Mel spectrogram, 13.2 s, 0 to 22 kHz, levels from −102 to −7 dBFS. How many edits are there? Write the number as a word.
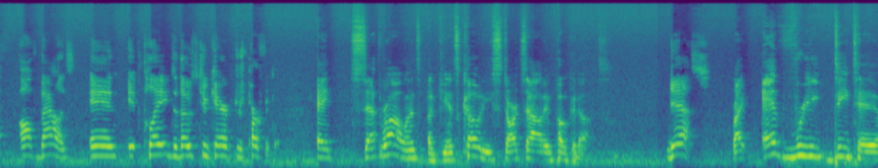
zero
